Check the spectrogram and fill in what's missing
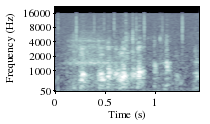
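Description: Chickens in the Minecraft video game cluck in a quick run of short, close calls, several overlapping blips across a brief stretch with no talk.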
